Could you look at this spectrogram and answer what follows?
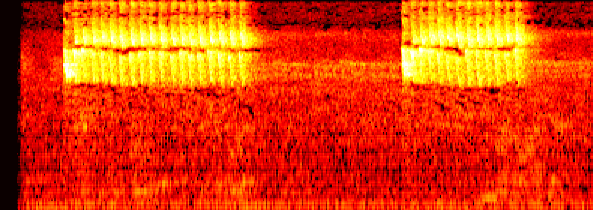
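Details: Sunbird from Indonesia in full voice, its song filled with cililin phrases: two high, rapid pulsed trills, each about one and a half seconds, separated by a quiet gap of over a second, over a low steady hum.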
